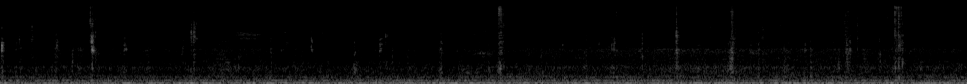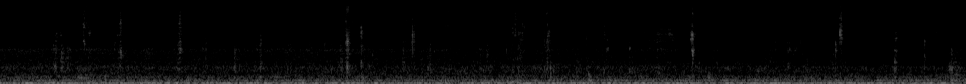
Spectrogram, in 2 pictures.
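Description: Close-up chewing with many small, irregular clicks of wooden chopsticks against a stainless steel cup, over a steady low hum.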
